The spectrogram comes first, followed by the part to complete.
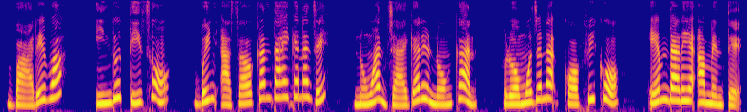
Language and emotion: Santali, surprised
